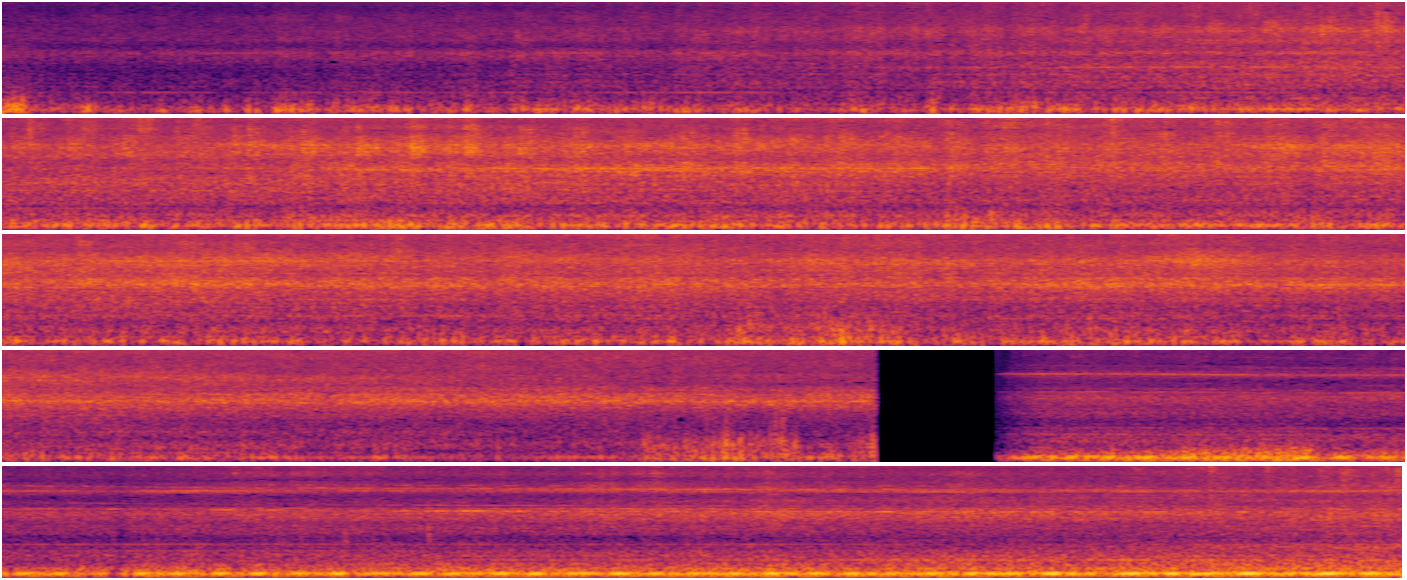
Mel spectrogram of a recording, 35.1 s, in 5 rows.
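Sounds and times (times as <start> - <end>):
distant train rumble: 0.0 - 25.4, 26.0 - 35.0
train wheels rolling on rails: 0.2 - 25.4, 26.4 - 35.0.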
